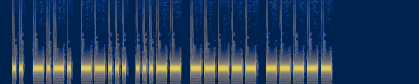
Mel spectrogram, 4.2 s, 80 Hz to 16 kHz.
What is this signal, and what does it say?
Morse code, heard as a keyed tone, about 43 wpm, 700 Hz. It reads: IC7300
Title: Speed-Racing Common QSO Phrases Encore - 35wpm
